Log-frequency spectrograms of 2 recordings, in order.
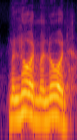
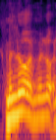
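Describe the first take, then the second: First: Higher, louder frantic my lord; hammed-up servant alarm, pitched up; panicked servant cry. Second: Higher, louder frantic my lord; a servant bursting in, crying out to his master in panic; panicked servant cry. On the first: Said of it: "I'm just gonna say it like this". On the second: Retold or imitated. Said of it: "I don't think that's how he sounded". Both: Servant bursts in on Job, calling out higher and louder in alarm.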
